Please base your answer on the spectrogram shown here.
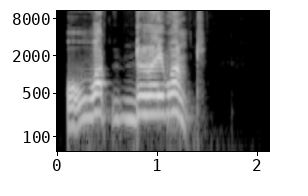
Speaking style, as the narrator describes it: asked nervously

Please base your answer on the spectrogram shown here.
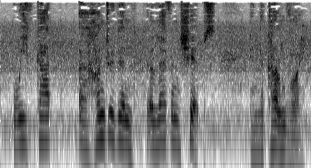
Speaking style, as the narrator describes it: Anakin said, coming up behind his father nervously, not really knowing what to say or do

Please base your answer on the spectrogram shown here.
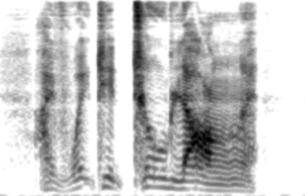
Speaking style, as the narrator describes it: he hissed

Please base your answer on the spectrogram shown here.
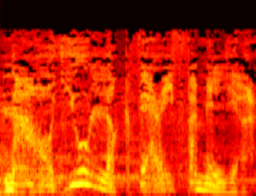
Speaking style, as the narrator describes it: he rasped

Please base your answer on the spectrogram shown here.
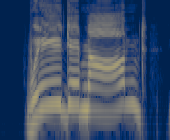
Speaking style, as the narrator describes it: yelled Vroom Fondle

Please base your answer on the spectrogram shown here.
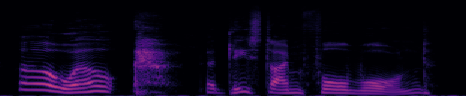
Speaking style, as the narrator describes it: Ron yawned

